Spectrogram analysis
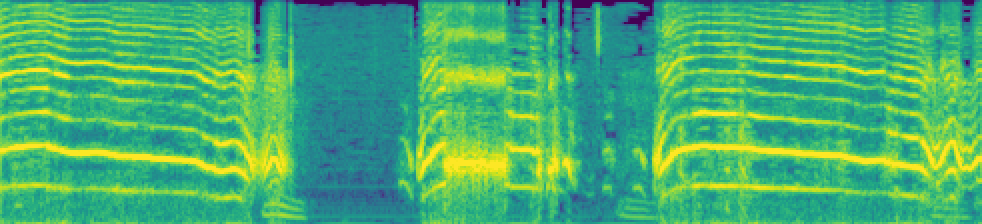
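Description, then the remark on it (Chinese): A baby cries loudly in long, strained wails, three sustained bursts separated by brief gasping pauses, with no other sounds around it. “你叫宝宝不要哭了啊！小宝宝不要哭了啊！”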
